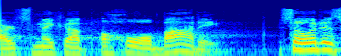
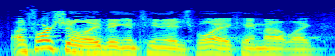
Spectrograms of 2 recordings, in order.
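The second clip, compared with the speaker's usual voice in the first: usual speaking voice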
